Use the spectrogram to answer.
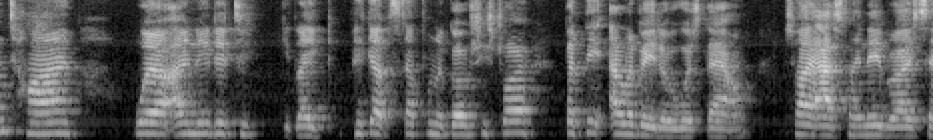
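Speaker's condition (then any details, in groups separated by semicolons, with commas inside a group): Cerebral palsy; fall risk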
